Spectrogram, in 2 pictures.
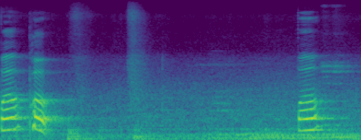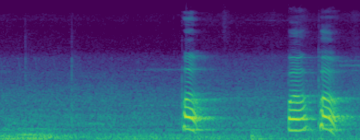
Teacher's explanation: ओष्ठ, ओठांची हालचाल होते, ओठातून होतात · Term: ओष्ठ्यो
